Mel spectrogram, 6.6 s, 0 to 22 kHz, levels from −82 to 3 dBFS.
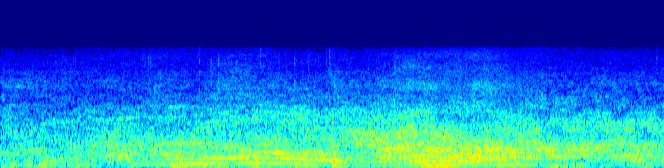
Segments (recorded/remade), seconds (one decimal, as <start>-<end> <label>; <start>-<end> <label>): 0.0-4.3 recorded; 4.3-5.4 remade; 5.4-6.6 recorded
